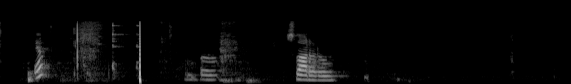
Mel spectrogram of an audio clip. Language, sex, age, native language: Icelandic, male, 10, Icelandic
